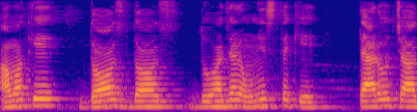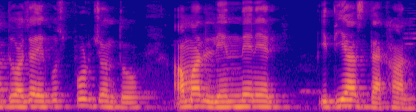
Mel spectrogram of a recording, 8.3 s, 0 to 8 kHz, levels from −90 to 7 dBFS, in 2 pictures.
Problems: background sounds at intervals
